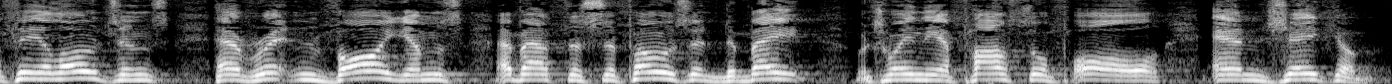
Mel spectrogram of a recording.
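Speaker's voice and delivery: ordinary talk, nothing marked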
